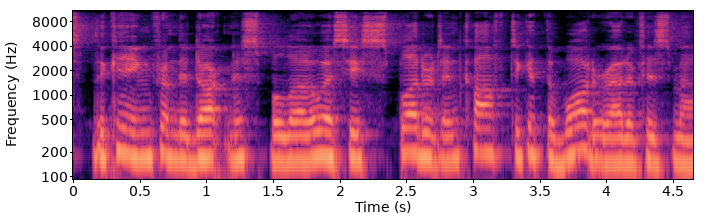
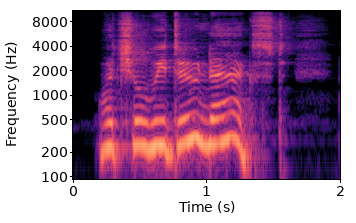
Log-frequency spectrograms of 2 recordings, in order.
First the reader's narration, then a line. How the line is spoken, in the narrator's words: asked the boy anxiously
